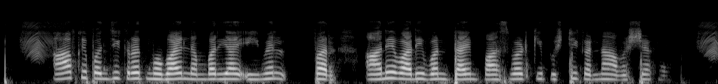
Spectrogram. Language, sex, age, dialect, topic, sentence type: Hindi, female, 31-35, Marwari Dhudhari, banking, statement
